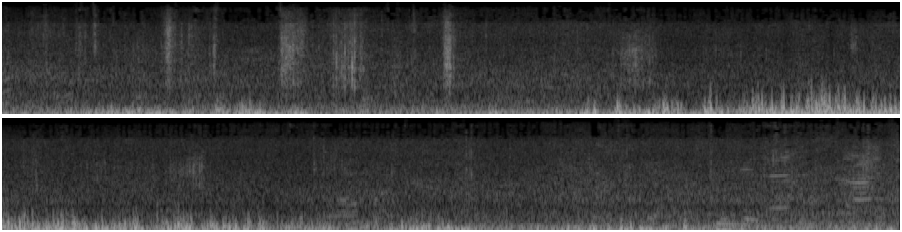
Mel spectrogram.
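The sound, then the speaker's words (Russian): Small waves wash steadily on a surf beach with surfers in the water on a calm day, a continuous rushing surge that swells briefly midway, with wind buffeting the microphone and faint scuffing steps. “Сегодня день такой тихий, но волны есть, немножко есть.”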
